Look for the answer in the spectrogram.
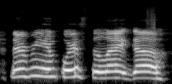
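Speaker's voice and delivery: high, loud call between laughs; gleeful laughing exclamation. Real, not acted. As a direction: crow it out, still laughing.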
